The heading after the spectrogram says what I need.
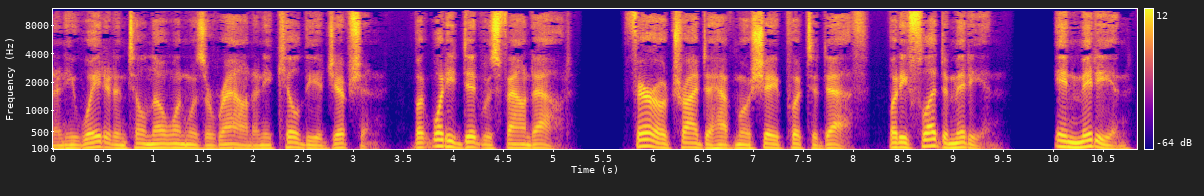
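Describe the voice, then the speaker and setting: A man teaching on the week's Torah portion, reading scripture and commentary in a measured, earnest way. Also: low voice, darkish tone, no echo, clean studio sound. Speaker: Bible teacher.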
